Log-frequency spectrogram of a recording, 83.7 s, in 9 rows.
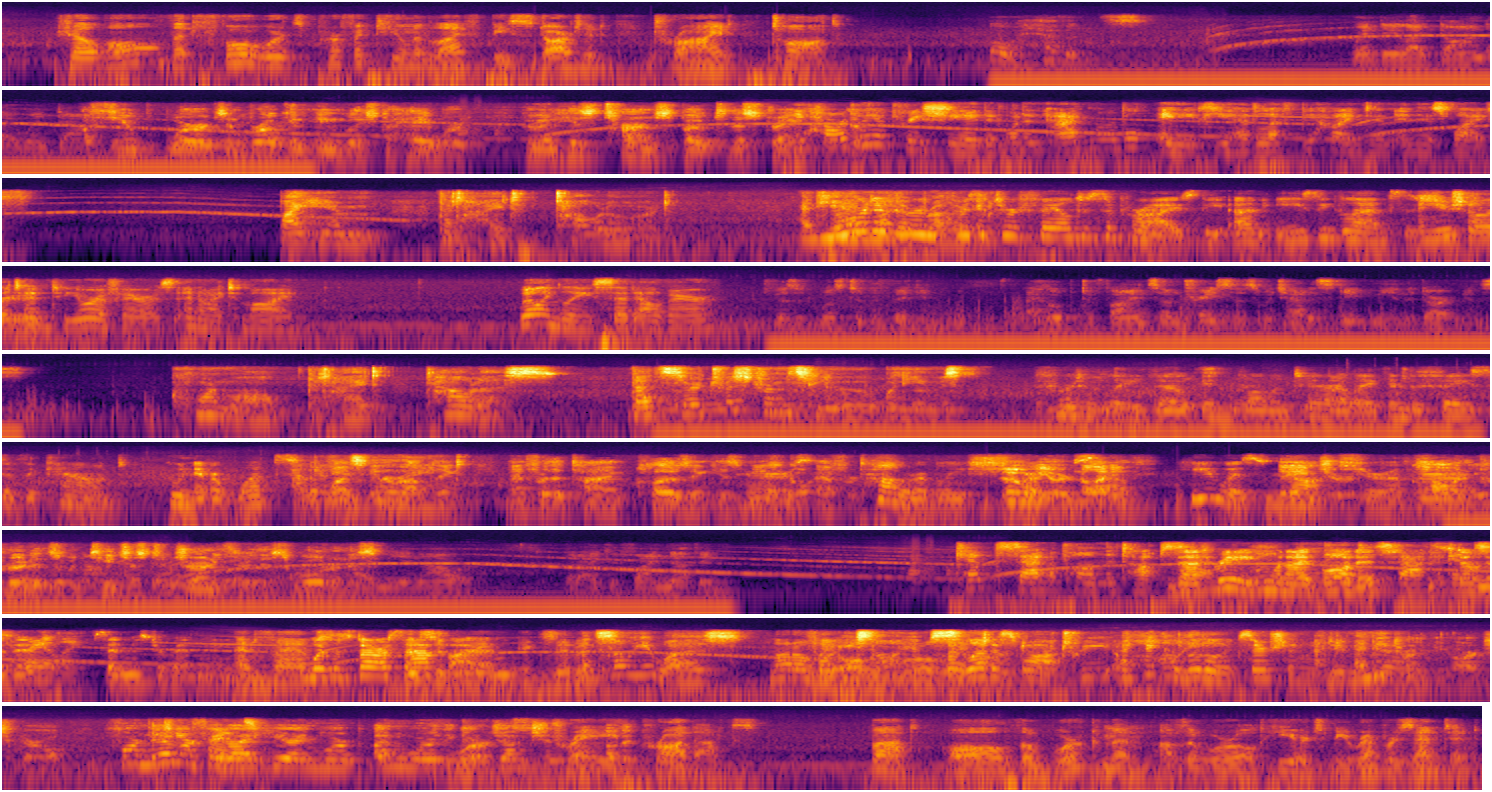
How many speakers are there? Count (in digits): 7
